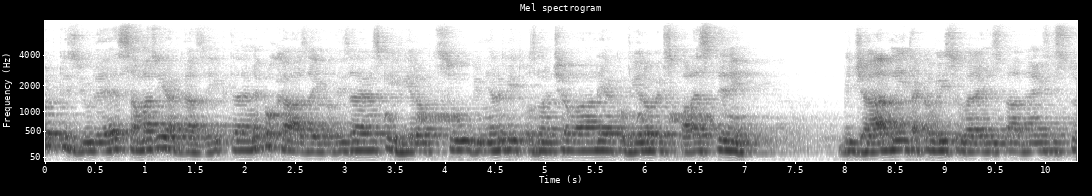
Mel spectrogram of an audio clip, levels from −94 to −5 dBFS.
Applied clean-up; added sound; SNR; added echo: none; Bird; 19 dB; reverberation time 0.9 s.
